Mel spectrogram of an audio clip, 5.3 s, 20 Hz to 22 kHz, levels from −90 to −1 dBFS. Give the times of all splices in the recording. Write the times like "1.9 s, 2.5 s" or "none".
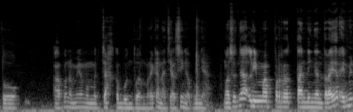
3.2 s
